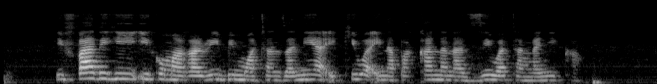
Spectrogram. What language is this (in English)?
Swahili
